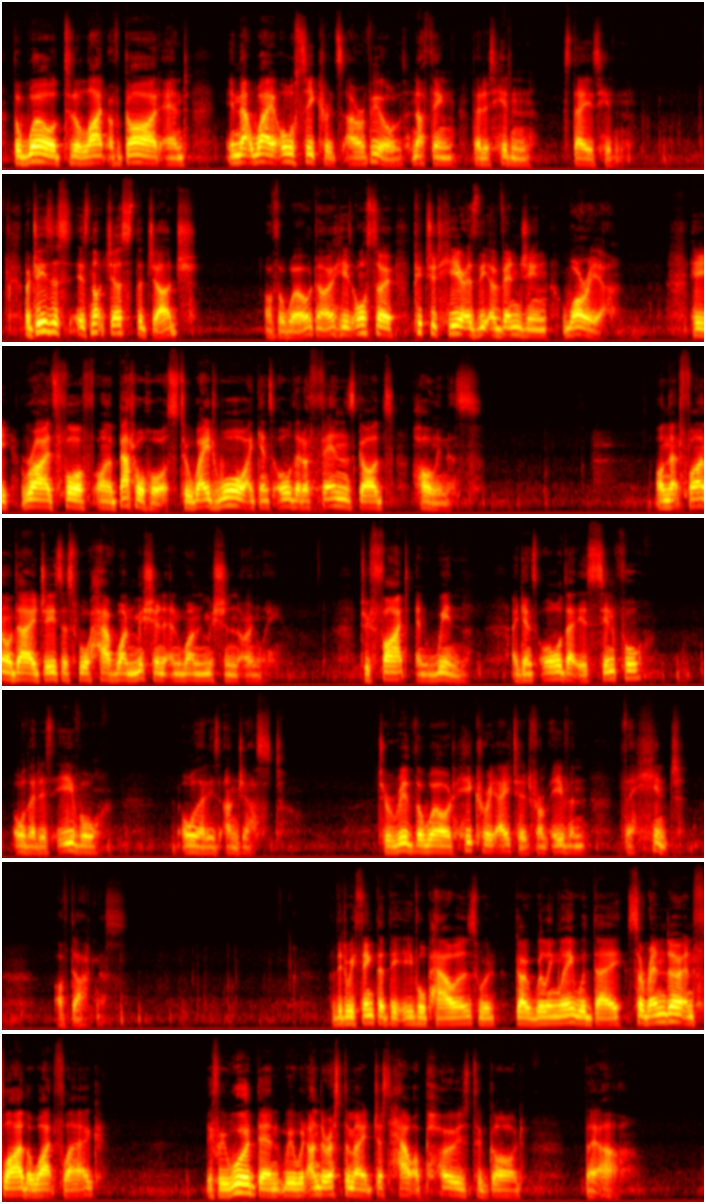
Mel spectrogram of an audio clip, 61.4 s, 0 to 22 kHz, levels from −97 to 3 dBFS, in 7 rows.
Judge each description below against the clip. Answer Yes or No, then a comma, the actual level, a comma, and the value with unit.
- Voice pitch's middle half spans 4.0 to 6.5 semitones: Yes, average, 4.5 semitones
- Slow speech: Yes, slow, 125 wpm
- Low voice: Yes, low, 120 Hz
